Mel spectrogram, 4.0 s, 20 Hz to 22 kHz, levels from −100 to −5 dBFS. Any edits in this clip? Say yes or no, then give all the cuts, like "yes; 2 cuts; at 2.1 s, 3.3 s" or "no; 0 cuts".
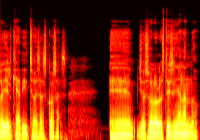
no; 0 cuts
